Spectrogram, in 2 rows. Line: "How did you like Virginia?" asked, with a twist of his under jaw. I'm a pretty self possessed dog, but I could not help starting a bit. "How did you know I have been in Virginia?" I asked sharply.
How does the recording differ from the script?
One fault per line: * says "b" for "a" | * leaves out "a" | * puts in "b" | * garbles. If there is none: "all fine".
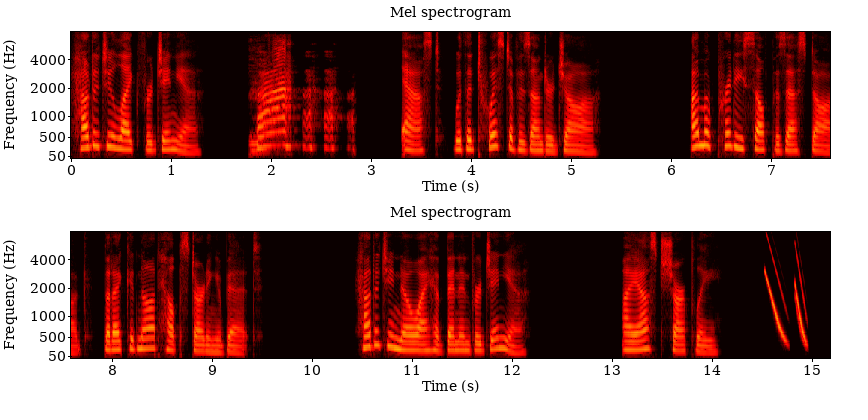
all fine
